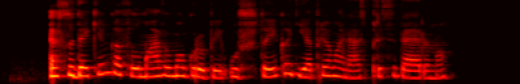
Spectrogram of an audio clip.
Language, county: Lithuanian, Kaunas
